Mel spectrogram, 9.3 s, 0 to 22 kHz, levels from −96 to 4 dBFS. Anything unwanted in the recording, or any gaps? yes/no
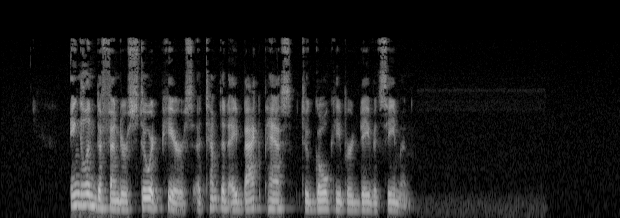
no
